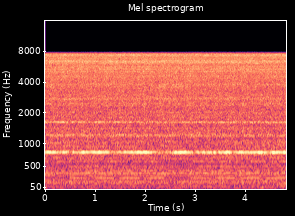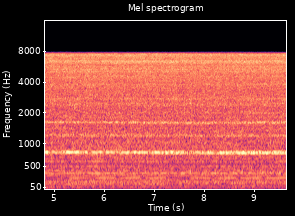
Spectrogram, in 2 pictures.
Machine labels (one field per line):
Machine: slide rail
